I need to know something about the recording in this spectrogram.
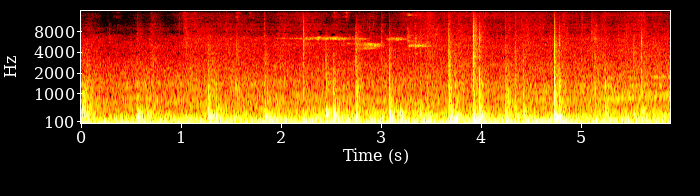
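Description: Footsteps thud down hard stairs.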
